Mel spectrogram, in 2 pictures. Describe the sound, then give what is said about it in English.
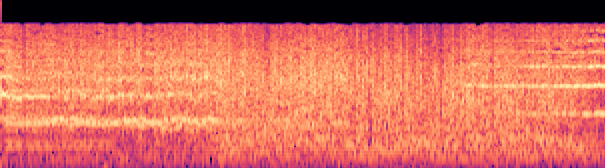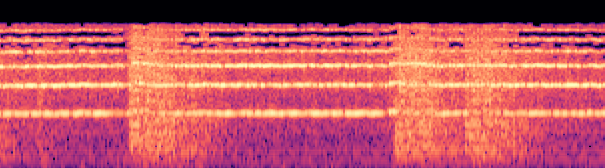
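A truck skids on the road with a loud, sustained screech of tires that wails for several seconds, then breaks into sharp, stuttering bursts near the end. No one speaks. “That truck. He's crazy.”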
